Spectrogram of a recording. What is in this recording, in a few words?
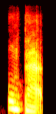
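"oompah", Indian English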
